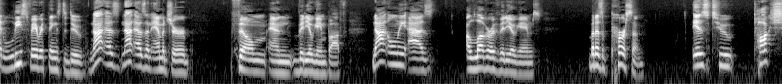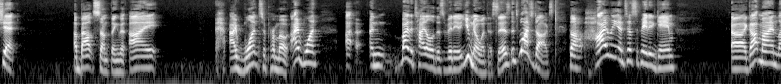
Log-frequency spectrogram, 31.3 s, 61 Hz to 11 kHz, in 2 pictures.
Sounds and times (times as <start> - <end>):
Speech: 0.0 - 3.9, 4.6 - 10.9, 11.8 - 13.0, 13.8 - 16.1, 17.1 - 18.9, 20.0 - 29.2, 30.2 - 31.2.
